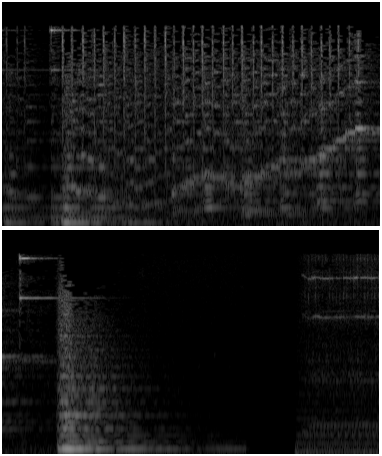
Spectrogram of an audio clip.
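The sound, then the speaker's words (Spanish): A telephone rings in a novelty song with a rapid, bright, rattling bell trill that breaks off into a decaying tone. After a brief silence the ringing starts again at the end. “conteste ese teléfono”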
